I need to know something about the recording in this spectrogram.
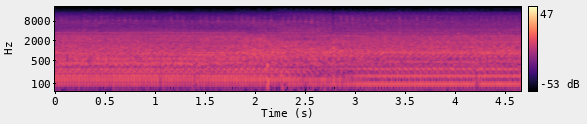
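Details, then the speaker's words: Craftsman LT1000 lawn tractor, Briggs opposed-twin 19.5 hp, after sitting all winter with bad gas and water in tank; fuel filter changed, tank drained, carburetor blown out, started with spray into carb: twin runs steadily at speed, even beat, no misses; runs fine. "and is that sound great or what so there we go we got it going"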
